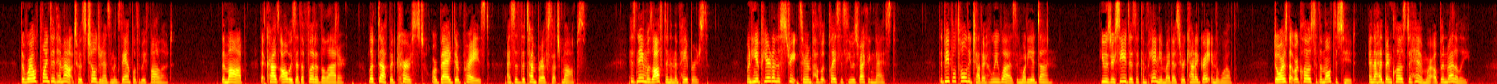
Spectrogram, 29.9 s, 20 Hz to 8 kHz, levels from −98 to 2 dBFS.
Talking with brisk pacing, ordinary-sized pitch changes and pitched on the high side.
Yes: fast, 210 wpm; average, 3.4 semitones; very high, 255 Hz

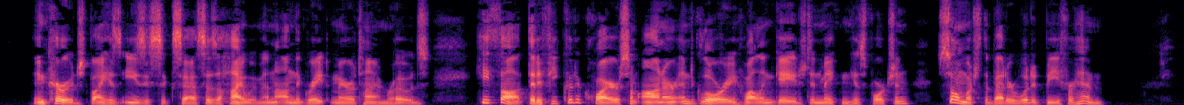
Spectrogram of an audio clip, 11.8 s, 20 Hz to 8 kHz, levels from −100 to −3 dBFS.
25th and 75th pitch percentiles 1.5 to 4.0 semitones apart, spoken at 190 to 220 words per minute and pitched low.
No: average, 5.3 semitones; average, 200 wpm; low, 110 Hz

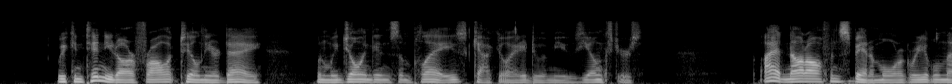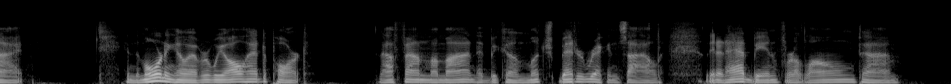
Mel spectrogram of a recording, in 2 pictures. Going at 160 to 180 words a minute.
Yes: average, 165 wpm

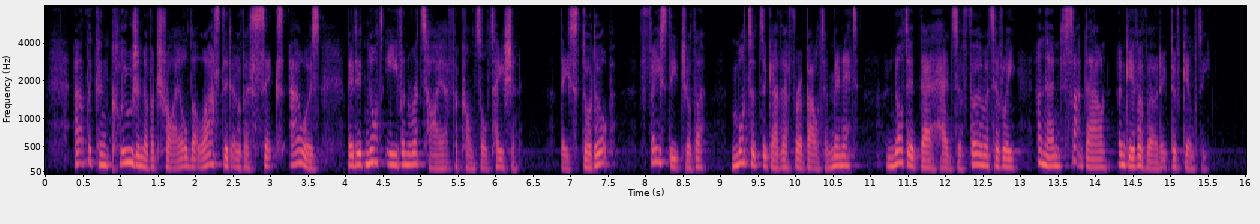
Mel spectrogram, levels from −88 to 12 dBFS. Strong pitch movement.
Yes: wide, 6.1 semitones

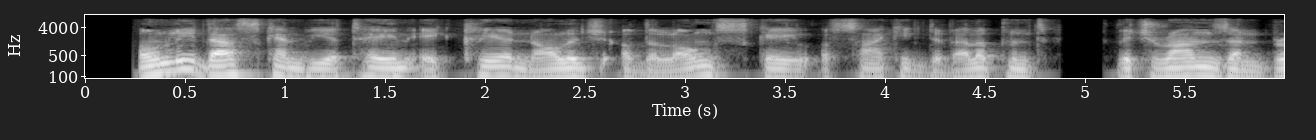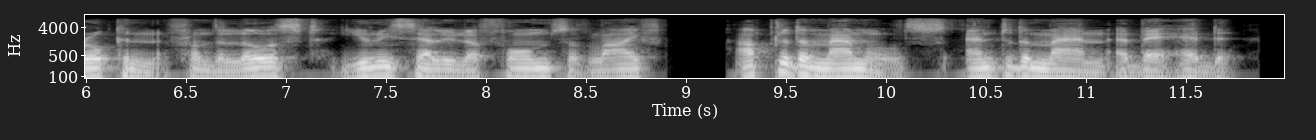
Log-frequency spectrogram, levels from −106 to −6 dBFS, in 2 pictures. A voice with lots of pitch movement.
No: average, 3.3 semitones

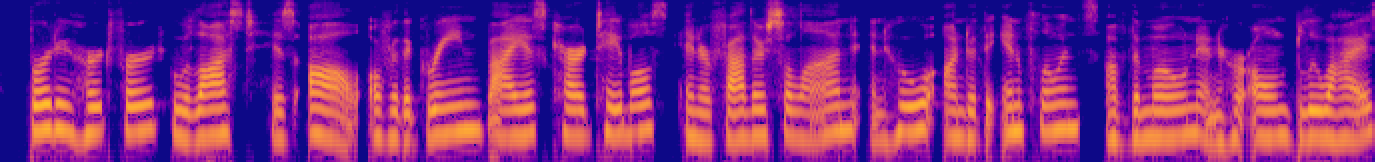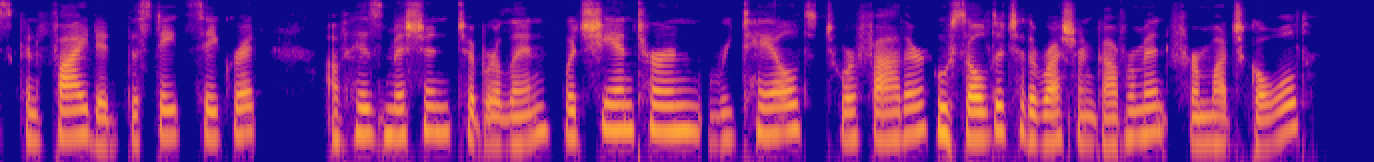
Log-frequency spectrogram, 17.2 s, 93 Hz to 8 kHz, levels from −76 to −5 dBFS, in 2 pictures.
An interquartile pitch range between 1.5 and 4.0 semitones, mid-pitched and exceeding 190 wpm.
No: average, 2.8 semitones; high, 195 Hz; average, 200 wpm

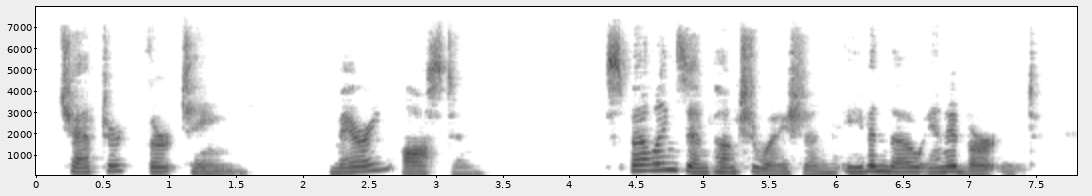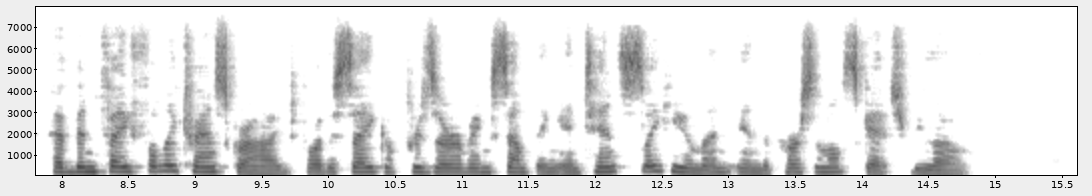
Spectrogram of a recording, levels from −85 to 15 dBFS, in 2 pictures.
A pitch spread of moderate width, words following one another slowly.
Yes: average, 3.6 semitones; slow, 110 wpm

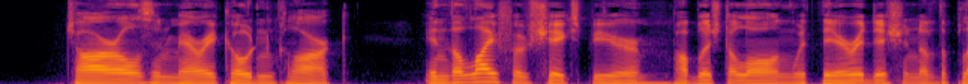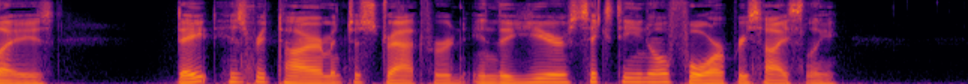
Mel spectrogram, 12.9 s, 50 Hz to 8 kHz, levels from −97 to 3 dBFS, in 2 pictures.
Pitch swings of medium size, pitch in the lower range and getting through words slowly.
Yes: average, 3.2 semitones; low, 105 Hz; slow, 130 wpm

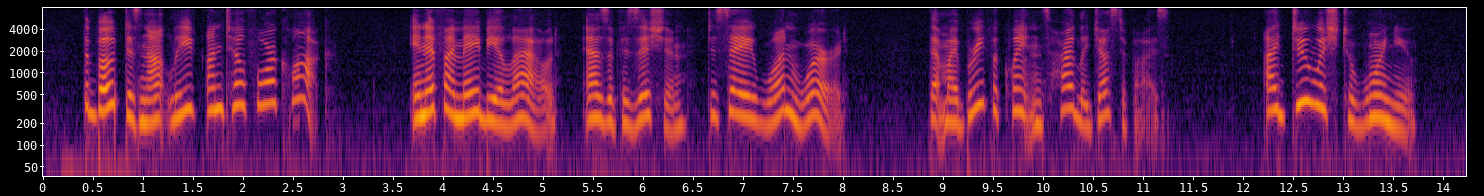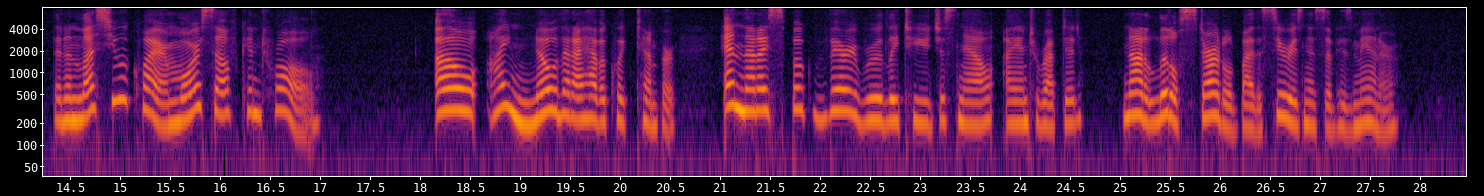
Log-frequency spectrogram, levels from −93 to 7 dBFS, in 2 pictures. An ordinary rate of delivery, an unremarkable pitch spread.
No: average, 150 wpm; wide, 6.2 semitones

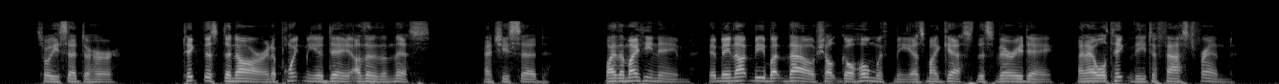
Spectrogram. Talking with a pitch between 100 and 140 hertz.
Yes: low, 135 Hz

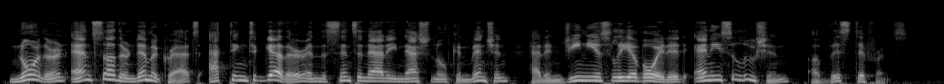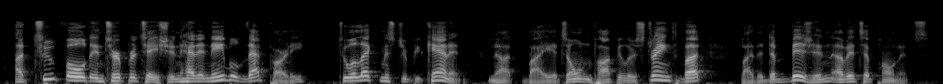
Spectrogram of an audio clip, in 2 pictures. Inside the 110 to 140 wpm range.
Yes: slow, 135 wpm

